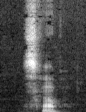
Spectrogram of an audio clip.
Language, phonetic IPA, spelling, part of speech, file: Polish, [sxap], schab, noun, LL-Q809 (pol)-schab.wav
